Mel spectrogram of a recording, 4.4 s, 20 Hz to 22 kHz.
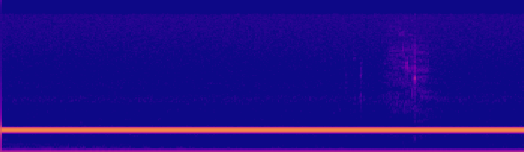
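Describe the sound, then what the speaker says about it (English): A steady 500 Hz pure sine tone used in a physics demonstration of interference and beat notes, holding one unbroken, constant pitch at even loudness throughout with no other sound. "Here's the 500 Hz signal again."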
